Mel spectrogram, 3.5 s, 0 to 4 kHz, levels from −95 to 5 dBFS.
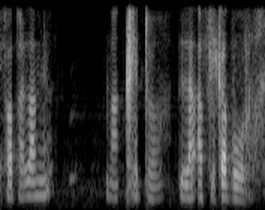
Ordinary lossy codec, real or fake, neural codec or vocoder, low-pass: none; fake; codec, 16 kHz in and 24 kHz out, 1.1 kbps, FireRedTTS-2 codec; 3.6 kHz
